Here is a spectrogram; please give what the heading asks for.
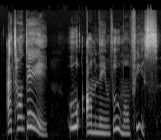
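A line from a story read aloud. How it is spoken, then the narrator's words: Exclaimed. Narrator (French): s'écrie-t-elle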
